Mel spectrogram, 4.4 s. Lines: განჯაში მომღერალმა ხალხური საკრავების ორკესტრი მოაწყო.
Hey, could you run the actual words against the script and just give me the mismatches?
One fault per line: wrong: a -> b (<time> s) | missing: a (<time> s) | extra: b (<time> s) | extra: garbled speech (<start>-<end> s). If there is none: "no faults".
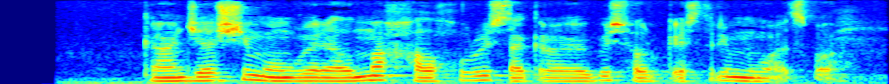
no faults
